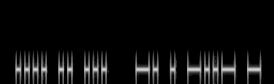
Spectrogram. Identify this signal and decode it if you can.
Morse code, heard as a keyed tone, about 28 wpm, 700 Hz. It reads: HIS NEXT
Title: Sentences from Top 1300 Words 28wpm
